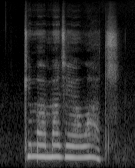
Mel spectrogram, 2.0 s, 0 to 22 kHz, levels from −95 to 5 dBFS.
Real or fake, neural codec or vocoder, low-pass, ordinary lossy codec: fake; codec, 44.1 kHz, 7.8 kbps, Pupu-Codec; none; none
